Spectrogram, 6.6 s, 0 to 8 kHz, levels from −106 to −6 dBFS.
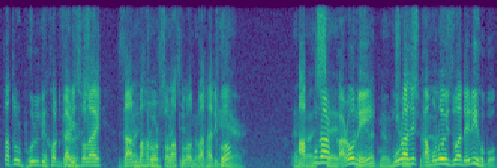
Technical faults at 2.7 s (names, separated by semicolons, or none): none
